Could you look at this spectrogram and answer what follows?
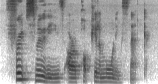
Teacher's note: when we're speaking quickly we kind of drop the t sound at the end of fruit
